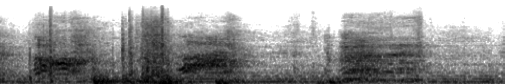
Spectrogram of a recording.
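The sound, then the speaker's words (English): Heavy thuds and scuffling during a fight as one man body-slams and throws another: a few loud, broad impacts rise out of a continuous rough struggle. “He body slams Ray. He throws him. Ray shoves him back.”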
